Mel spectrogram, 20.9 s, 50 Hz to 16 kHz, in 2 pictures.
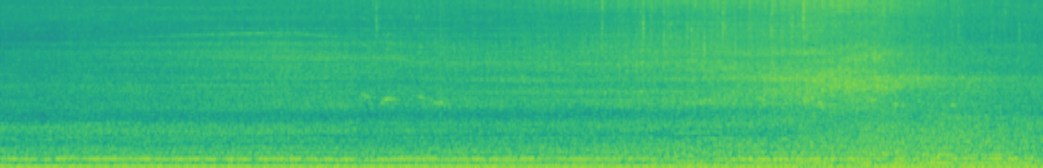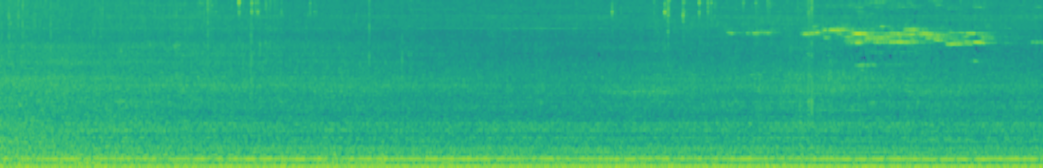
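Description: Engine powering a truck-mounted Acker PT-22 core drill rig on a GMC C6500, running steadily at idle. A broad rushing noise swells and fades about eight to ten seconds in.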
